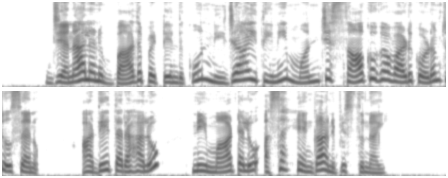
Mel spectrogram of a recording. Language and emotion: Telugu, disgusted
